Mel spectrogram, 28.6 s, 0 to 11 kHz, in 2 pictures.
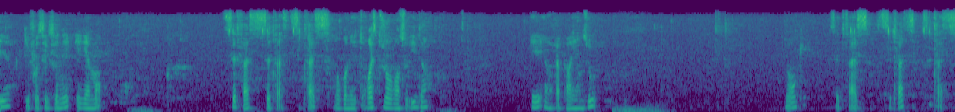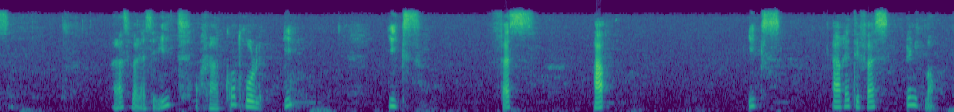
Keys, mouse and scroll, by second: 1.8-6.2 middle drag, 3.4-6.2 right drag, 7.2-12.8 middle drag, 12.8-15.8 right drag, 14.5-18.2 middle drag, 18.6 ctrl+i, 20.2 x, 23.3 a, 25.6 x.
